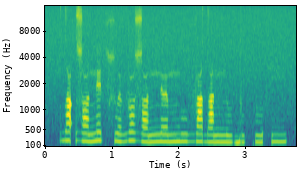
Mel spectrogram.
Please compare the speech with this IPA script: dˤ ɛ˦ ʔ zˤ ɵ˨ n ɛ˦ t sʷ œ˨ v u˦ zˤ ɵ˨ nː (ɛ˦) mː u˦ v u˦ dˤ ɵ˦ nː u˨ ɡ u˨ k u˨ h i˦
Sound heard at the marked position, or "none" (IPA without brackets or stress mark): œ˦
